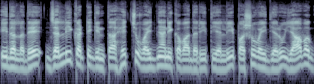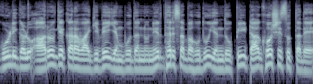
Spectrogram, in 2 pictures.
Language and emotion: Kannada, neutral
